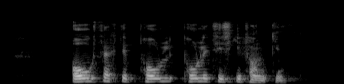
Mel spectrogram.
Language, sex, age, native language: Icelandic, male, 50-59, Icelandic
